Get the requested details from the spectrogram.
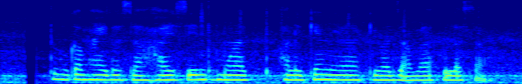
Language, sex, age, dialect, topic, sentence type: Marathi, female, 18-24, Southern Konkan, agriculture, statement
